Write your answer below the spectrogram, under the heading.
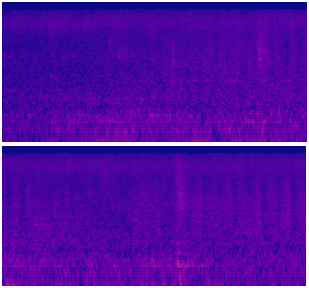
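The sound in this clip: Running water rinses a child's hair at bath time. A continuous, even hiss of flowing water with faint splashing stays at a steady level throughout.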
